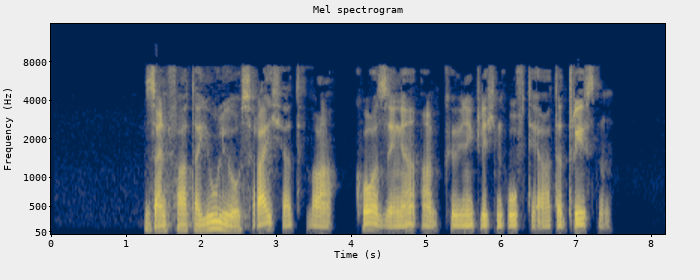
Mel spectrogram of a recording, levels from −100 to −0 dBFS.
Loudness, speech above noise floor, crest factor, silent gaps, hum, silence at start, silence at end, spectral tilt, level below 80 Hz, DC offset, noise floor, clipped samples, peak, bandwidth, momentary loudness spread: -20 LUFS; 69 dB; 20 dB; none; none; 1.25 s; 0.75 s; -5 dB/octave; -50 dBFS; under 0.1%; -88 dBFS; under 0.1%; 0 dBFS; 7.8 kHz; 9 LU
